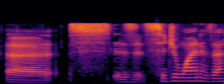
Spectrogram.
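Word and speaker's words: Sigewinne: I really like is it Sijuwine? Is that how you say it? Sijuine. Sijuine.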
